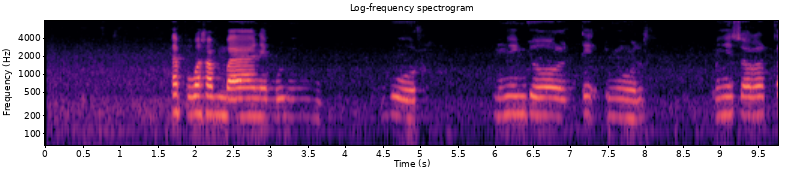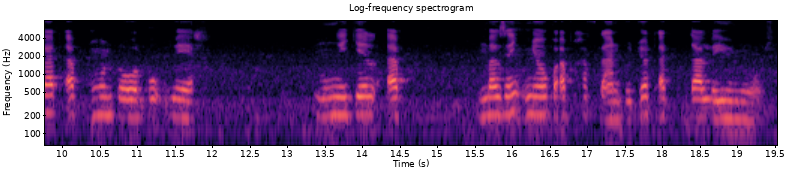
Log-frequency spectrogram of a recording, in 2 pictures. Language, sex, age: Wolof, female, 18-24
